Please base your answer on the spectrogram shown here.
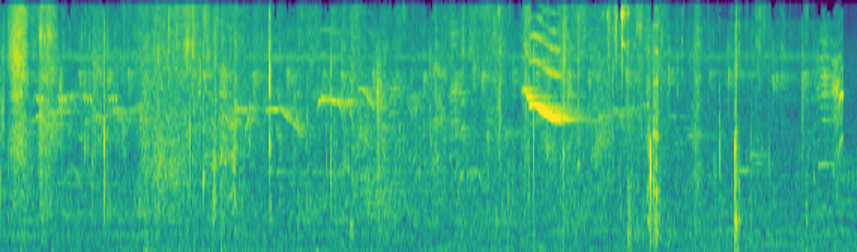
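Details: Common hill myna in forest just inside the gate at Thattekad (Salim Ali) Bird Sanctuary, Kerala, gives one loud, clear whistle sliding downward, against a hushed background with faint distant chirps.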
